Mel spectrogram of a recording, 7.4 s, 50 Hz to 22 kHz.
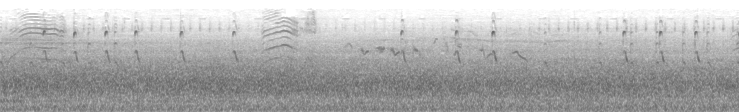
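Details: Redshank at De Wollebrand water storage, Naaldwijk, Westland, Netherlands, 11 June 2013: clear harmonic piping notes, an opening series and a louder fast descending run near the middle, with scattered single piping calls over constant hissing background noise.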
